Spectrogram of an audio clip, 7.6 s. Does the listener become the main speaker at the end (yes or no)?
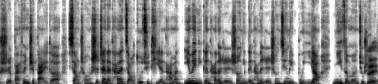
no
